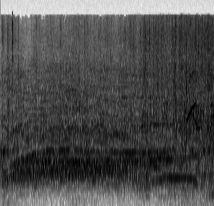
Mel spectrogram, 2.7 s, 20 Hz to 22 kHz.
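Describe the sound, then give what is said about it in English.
A large audience at the Batman 75 panel at San Diego Comic-Con applauds and cheers continuously as the panelists walk up, dense clapping with rising whoops and a few high-pitched shouts cutting through near the end, loud and sustained throughout. “Yourselves out as you were cheering as people walked up, so you're gonna have to really set a new benchmark.”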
